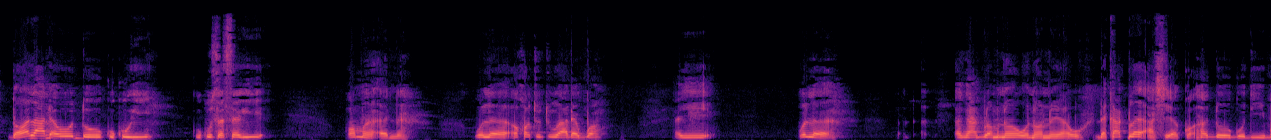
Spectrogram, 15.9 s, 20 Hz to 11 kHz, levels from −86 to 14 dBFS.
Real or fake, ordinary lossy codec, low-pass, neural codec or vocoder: real; AAC, 32 kbps; 9.9 kHz; none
